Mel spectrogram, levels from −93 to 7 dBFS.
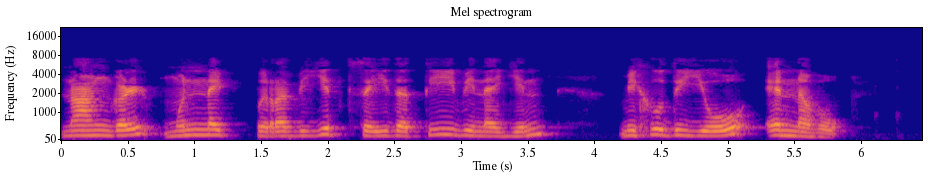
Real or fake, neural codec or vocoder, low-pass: real; none; 7.2 kHz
